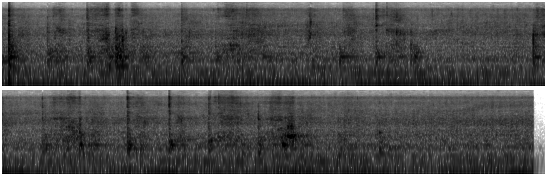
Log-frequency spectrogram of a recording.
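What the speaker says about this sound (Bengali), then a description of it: "তো মাছটা সুন্দর করে আমি ভুনা করে নিই।" Fish is stir-fried bhuna-style in a pan, with a constant close sizzle of oil and frequent scraping, clinking strokes from a spatula stirring against the pan.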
